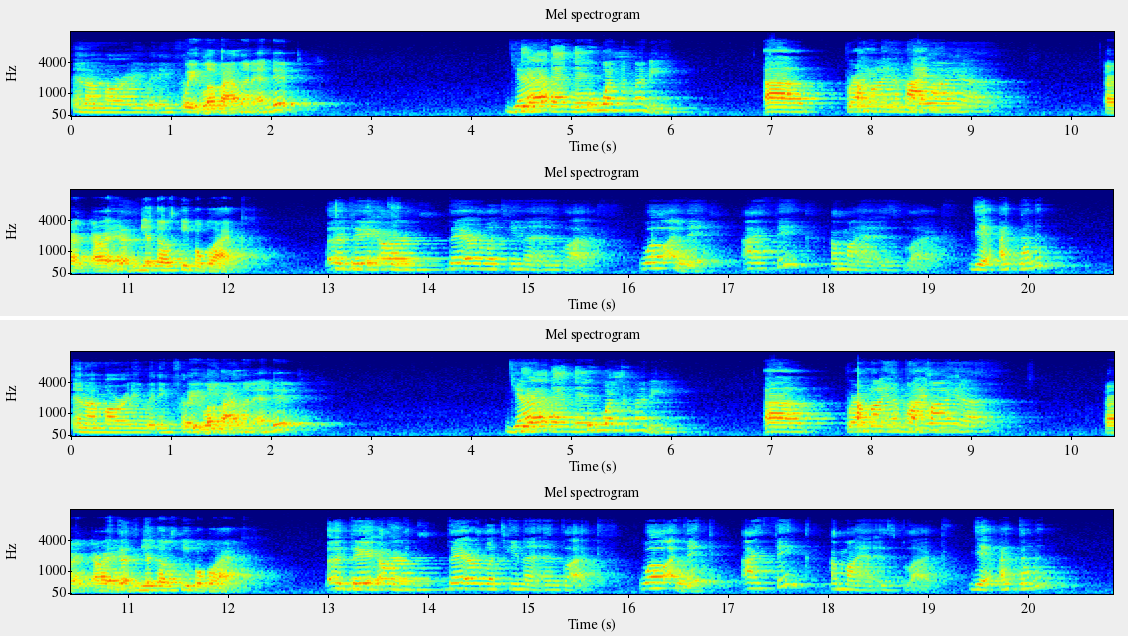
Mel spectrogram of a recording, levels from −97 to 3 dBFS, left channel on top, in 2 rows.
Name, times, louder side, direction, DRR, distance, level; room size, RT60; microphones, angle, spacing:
voice 1, 0.0-1.8 4.3-4.7 7.9-9.2 10.8-11.2 13.0-13.8 14.1-15.6 16.1-16.7 17.1-17.7 18.0-19.0, right 2 dB, 60° right, 4 dB, 1.0 m, -27 dB
voice 2, 1.1-2.2 5.2-6.0 10.3-12.1 16.5-16.6, left 1 dB, 60° left, 5 dB, 0.9 m, -23 dB
voice 3, 4.5-5.3 6.9-7.4 7.8-8.9 13.1-14.0 19.4-20.1, left 2 dB, 20° left, 4 dB, 0.5 m, -24 dB
11.0 x 5.3 x 3.0 m, 0.96 s
head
